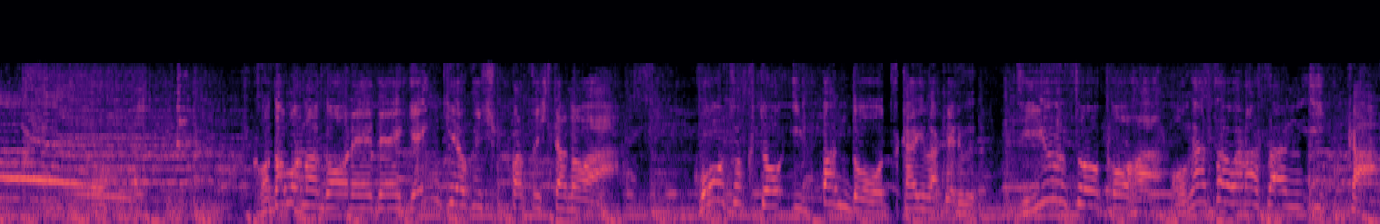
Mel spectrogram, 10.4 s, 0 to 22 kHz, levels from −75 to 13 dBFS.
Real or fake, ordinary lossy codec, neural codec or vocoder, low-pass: fake; none; codec, 16 kHz, 16 kbps, FreqCodec, smaller model; none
